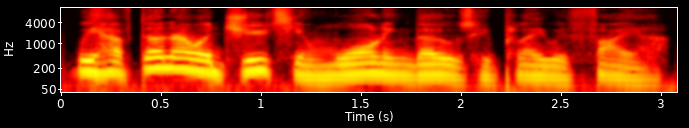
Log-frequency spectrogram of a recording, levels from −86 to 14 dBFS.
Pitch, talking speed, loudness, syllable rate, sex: 140 Hz, 235 wpm, -17 LUFS, 5.2 syllables/s, male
